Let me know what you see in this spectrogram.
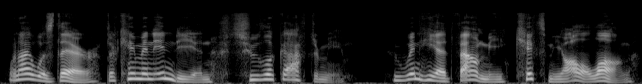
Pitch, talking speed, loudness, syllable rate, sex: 170 Hz, 205 wpm, -23 LUFS, 5.2 syllables/s, male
